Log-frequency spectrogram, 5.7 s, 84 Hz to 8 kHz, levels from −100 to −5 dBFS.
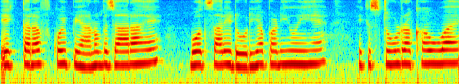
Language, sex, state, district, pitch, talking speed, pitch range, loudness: Hindi, female, Chhattisgarh, Raigarh, 255 Hz, 200 wpm, 245-260 Hz, -15 LUFS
